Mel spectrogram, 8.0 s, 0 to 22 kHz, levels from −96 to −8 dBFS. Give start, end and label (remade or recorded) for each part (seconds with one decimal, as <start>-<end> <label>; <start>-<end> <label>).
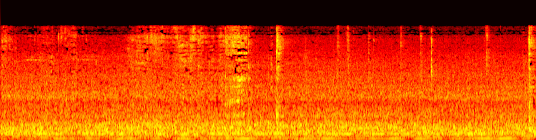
0.0-1.5 recorded; 1.5-2.1 remade; 2.1-2.5 recorded; 2.5-3.5 remade; 3.5-4.3 recorded; 4.3-4.8 remade; 4.8-8.0 recorded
